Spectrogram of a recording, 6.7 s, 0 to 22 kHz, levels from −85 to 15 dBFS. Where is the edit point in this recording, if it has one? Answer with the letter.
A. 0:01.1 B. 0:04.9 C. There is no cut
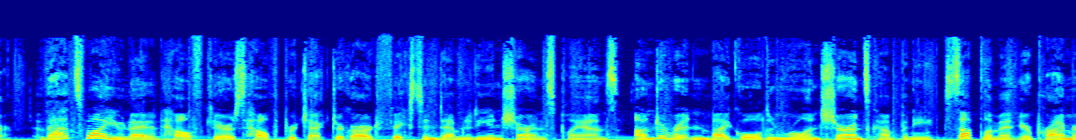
C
